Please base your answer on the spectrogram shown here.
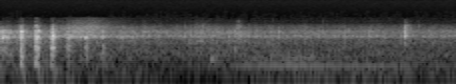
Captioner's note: laughs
